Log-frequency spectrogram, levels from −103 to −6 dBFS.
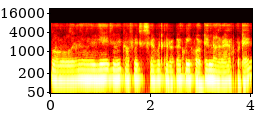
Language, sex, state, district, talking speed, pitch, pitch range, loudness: Hindi, female, Haryana, Jhajjar, 105 wpm, 125 Hz, 115-130 Hz, -14 LUFS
